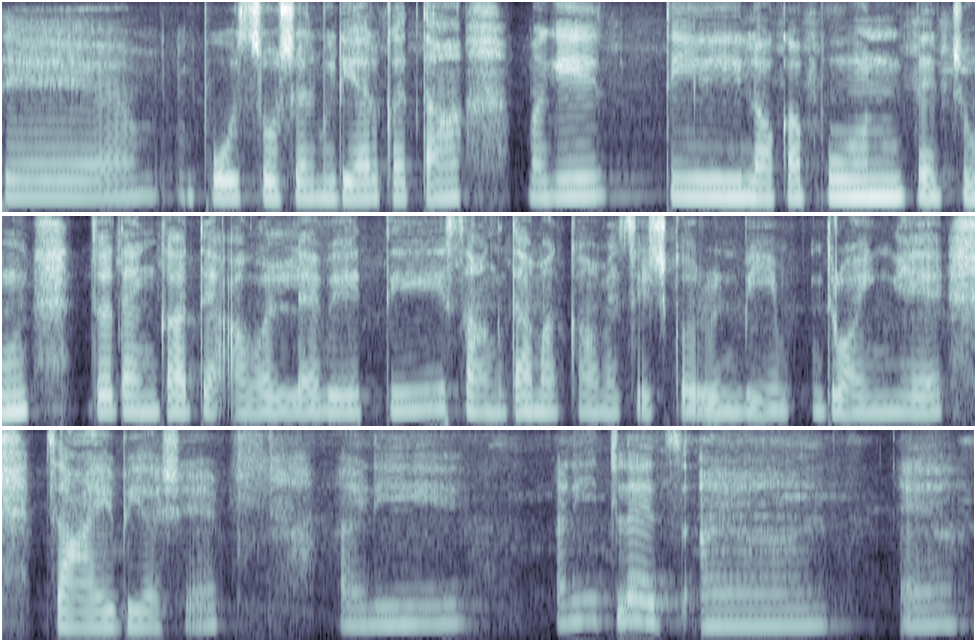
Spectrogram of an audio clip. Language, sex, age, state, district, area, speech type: Goan Konkani, female, 18-30, Goa, Murmgao, urban, spontaneous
